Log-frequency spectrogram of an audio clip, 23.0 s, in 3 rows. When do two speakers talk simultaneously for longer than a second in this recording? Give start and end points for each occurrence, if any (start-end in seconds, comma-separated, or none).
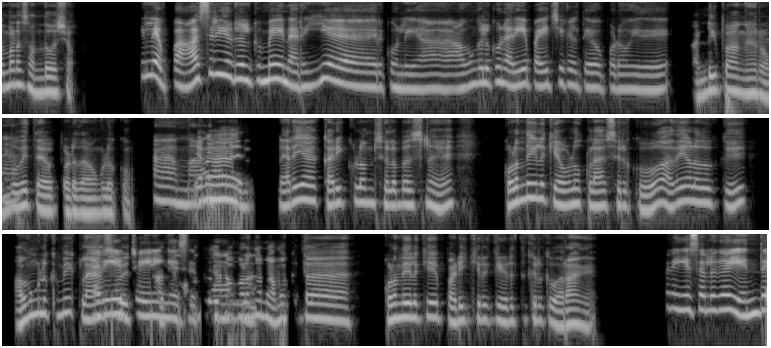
16.2-17.9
